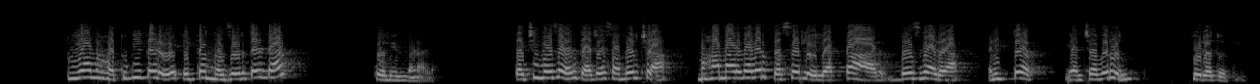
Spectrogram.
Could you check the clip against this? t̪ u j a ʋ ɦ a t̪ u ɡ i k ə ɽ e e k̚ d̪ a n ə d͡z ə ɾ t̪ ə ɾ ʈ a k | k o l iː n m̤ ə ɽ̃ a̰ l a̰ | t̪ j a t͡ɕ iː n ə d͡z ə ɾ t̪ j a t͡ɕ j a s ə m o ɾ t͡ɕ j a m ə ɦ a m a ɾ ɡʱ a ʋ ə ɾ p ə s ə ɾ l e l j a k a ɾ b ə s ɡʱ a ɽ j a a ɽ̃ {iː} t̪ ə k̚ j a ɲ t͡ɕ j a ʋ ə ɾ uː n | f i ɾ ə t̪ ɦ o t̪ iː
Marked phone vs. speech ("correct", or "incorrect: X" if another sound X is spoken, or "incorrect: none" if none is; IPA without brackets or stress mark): incorrect: i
